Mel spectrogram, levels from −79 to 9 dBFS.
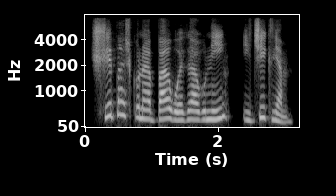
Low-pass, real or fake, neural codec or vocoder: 7.2 kHz; fake; codec, 16 kHz, 0.8 kbps, ZipCodec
